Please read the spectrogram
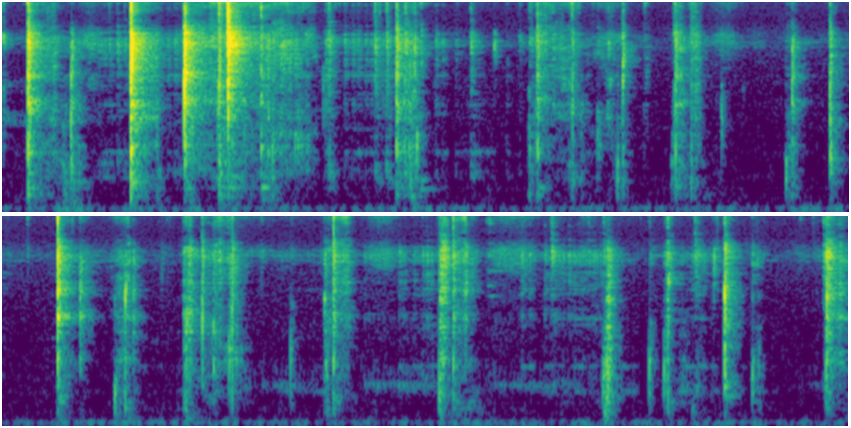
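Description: Metal spoon scraping and clicking against the sides and bottom of a metal pot while stirring thick, cooking grits. The scrapes and clicks come irregularly, loudest in the first couple of seconds.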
